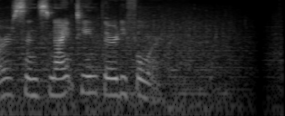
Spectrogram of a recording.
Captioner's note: river burbling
